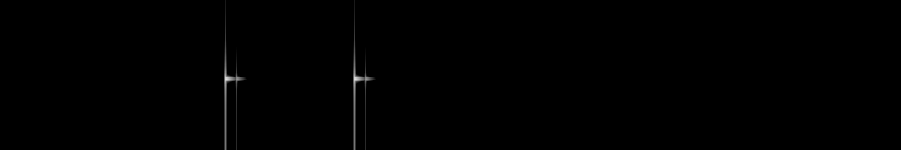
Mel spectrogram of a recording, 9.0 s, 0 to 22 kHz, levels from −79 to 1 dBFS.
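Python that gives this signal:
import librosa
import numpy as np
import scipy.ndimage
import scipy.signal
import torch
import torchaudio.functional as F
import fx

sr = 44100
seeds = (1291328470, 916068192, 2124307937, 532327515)

y = fx.sonar_ping(sr, hz=2530.0, decay_s=0.13, every_s=1.29, pings=2, echo_s=0.11, echo_db=-24.0, level_db=-2.5)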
